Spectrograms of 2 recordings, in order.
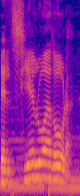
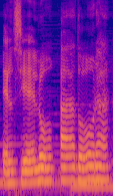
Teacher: estamos uniendo la última vocal de la palabra cielo con la inicial o la primera de la segunda palabra que es adora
